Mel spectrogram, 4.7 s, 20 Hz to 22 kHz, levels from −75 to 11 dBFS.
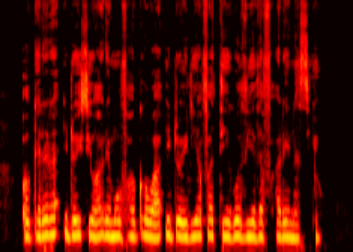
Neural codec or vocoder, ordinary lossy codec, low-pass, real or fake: none; none; none; real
